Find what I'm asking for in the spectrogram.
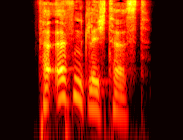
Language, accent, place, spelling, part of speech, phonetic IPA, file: German, Germany, Berlin, veröffentlichtest, verb, [fɛɐ̯ˈʔœfn̩tlɪçtəst], De-veröffentlichtest.ogg
- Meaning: inflection of veröffentlichen: 1. second-person singular preterite 2. second-person singular subjunctive II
